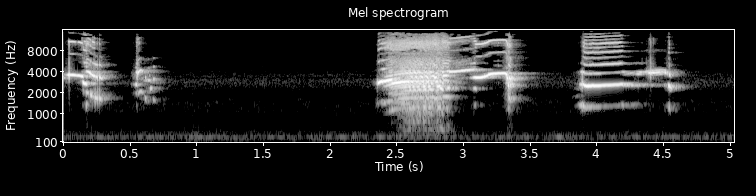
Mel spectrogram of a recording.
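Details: Eagle calling: two brief sharp notes, a pause, then a long harsh rasping scream that breaks into a clear high whistle, followed by another ringing, piercing cry.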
